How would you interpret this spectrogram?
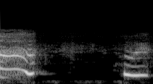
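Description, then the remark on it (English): A woman in bed at night opens her eyes and lets out a stifled scream: two short, strained high-pitched cries that slide downward in pitch, separated by about a second of near silence. “Slowly, Mary opens her eyes and stifles a scream.”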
